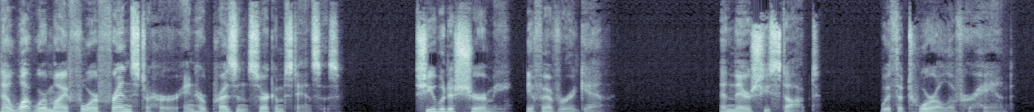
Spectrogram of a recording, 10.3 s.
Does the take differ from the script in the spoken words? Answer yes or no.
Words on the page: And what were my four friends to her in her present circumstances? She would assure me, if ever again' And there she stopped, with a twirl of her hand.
yes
